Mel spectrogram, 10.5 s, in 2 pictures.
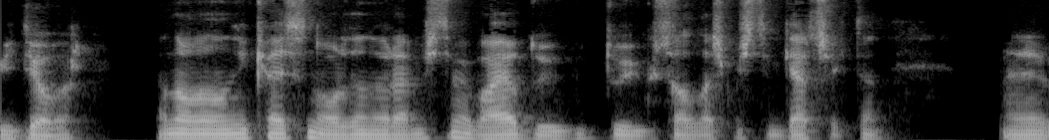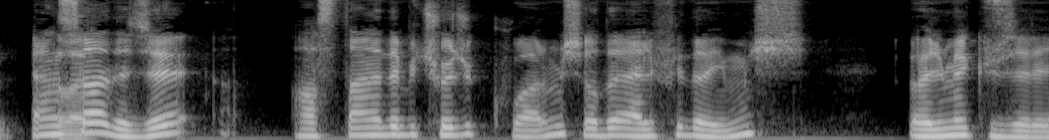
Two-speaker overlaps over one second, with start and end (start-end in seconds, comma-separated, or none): none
